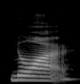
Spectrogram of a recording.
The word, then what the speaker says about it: noir: it's a hard word nor nor Noir Noir yeah that's it Noir spell phonetically on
